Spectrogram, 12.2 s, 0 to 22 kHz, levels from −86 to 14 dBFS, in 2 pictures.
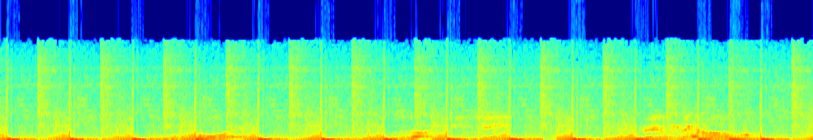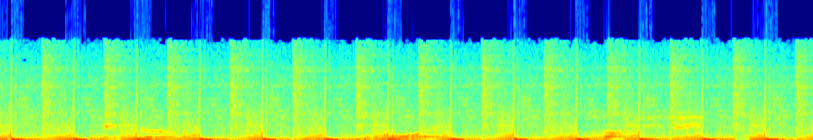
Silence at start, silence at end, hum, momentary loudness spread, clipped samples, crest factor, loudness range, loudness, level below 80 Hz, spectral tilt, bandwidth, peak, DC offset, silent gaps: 0 s; 0 s; none; 2 LU; 4%; 8 dB; 1 LU; -9 LUFS; -16 dBFS; -5.5 dB/octave; 16.5 kHz; 0 dBFS; under 0.1%; none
